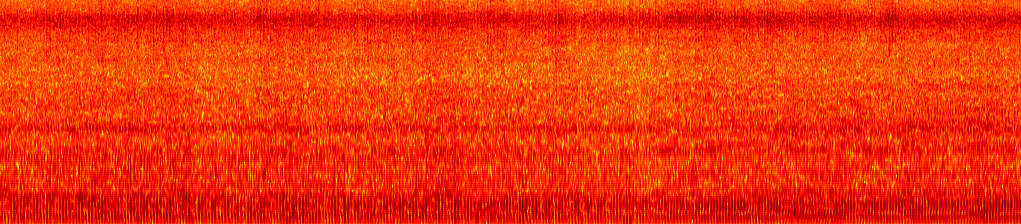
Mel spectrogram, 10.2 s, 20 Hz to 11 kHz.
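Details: Craftsman OHV 5.5hp 26-inch dual-stage snowblower after replacing the surging carburetor with a $7 Chinese copy carb: steady single-cylinder chug at constant speed, no surging, runs smooth and even; normal running after repair.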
